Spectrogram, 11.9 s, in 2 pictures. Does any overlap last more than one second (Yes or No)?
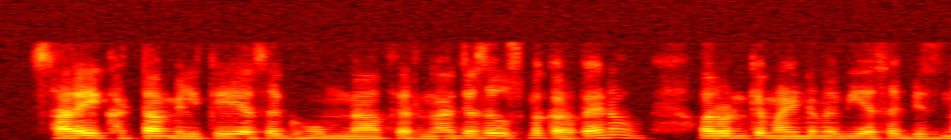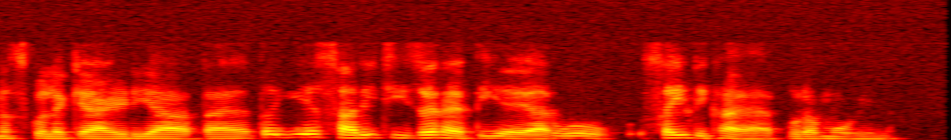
No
